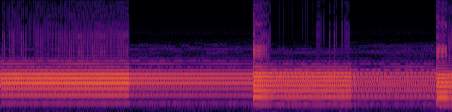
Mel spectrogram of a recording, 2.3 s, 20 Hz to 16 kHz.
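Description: Casio SA-11 mini electronic keyboard playing a melody one note at a time: one held note, then a lower note struck about a second in and held.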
